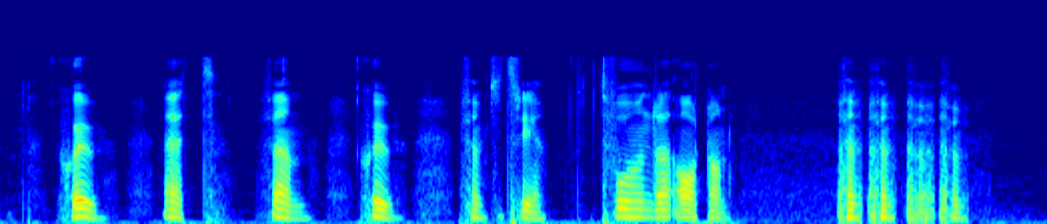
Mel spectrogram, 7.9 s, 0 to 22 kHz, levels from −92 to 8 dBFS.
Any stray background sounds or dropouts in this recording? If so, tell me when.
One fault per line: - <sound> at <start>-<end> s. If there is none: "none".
- laugh at 6.3-7.3 s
